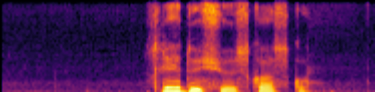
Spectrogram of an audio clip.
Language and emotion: Russian, sad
